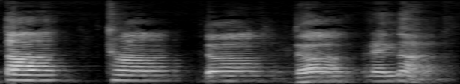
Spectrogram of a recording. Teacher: દંતવ્ય એટલે તો કે દાંતને તમારી જીભ અડી જશે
